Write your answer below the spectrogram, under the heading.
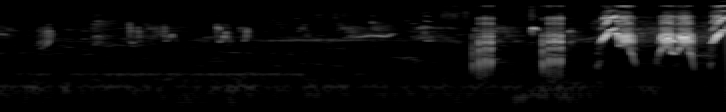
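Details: While their mother delivers moringa, young common mynas start with soft thin chirps and a drawn-out whistle, then erupt into loud, rasping begging squawks that grow more intense toward the end.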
